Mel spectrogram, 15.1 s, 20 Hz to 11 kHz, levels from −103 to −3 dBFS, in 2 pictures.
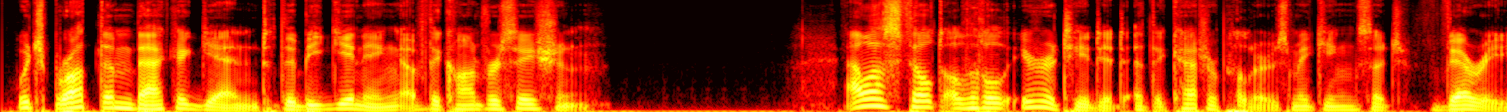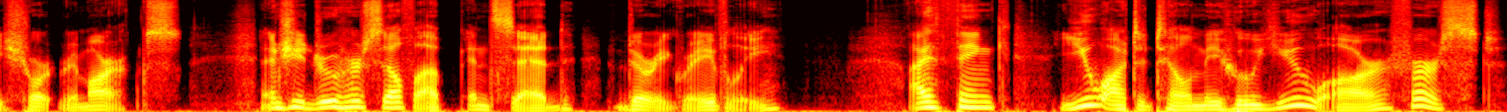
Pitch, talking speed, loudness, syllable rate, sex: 125 Hz, 175 wpm, -21 LUFS, 5.5 syllables/s, male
